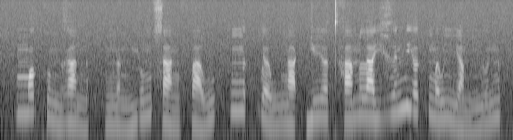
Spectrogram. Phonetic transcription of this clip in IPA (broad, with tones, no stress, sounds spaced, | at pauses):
m ɔ˧˥ k u˨˩ ŋ ɣ a˨˩ n | ŋ ə˨˩˨ ŋ j u˧˥ ŋ s a˨˩ ŋ f a˨˩˦ w | ŋ ə˦˥ k̚ l ə˨˩˨ w ŋ a˨˩ k̚ j i˧ ə̯ t̪ʰ a˧˥ m l a˧ j ɣ ɨ˧˥ n j əː˦˥ k̚ m ə˧˥ w ɲ a˨˩ m ɲ u˧˥ n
